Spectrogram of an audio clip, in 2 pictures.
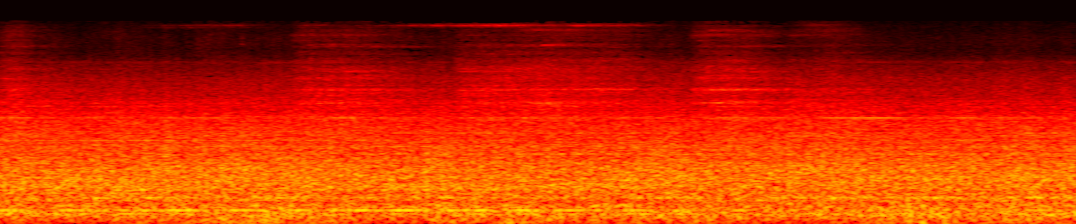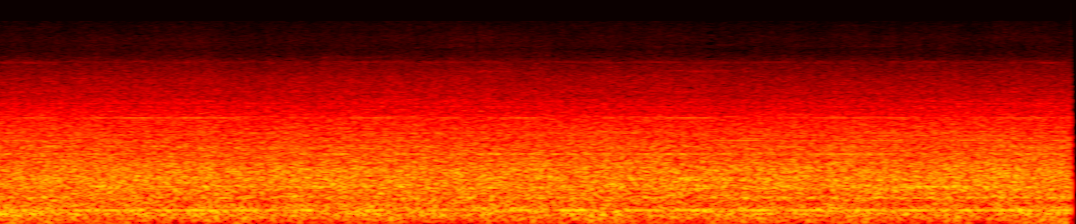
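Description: A train running, a steady rumble and hiss with a low hum throughout. A faint high squeal comes in about two seconds in and fades out after about six seconds.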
